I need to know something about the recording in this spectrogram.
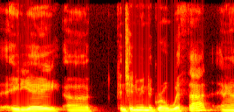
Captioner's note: none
